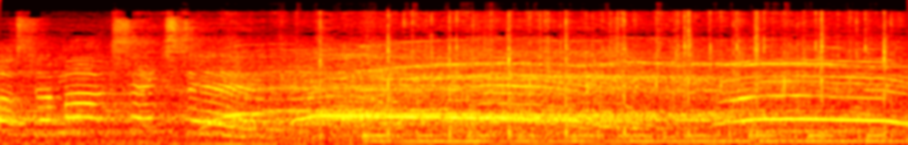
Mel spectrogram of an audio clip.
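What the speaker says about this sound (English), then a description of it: "Everyone, round of applause for Mark Sexton." A large protest crowd in London cheers, whoops and shouts for a speaker, a dense, sustained roar with high voices rising over it and a steady low rumble underneath.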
